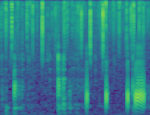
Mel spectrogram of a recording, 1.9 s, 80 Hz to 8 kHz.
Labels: {"label": "biophony, knock croak", "recorder": "SoundTrap 300"}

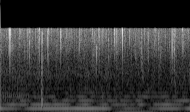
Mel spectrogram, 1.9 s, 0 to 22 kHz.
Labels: {"label": "biophony, midshipman", "recorder": "SoundTrap 500"}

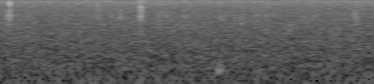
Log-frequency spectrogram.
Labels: {"label": "ambient", "recorder": "HydroMoth"}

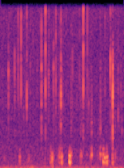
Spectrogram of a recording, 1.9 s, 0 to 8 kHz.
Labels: {"label": "biophony, knock croak", "recorder": "SoundTrap 300"}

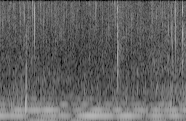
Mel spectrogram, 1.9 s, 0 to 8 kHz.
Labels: {"label": "biophony, midshipman", "recorder": "SoundTrap 500"}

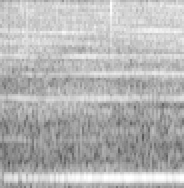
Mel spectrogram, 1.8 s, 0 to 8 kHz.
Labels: {"label": "anthrophony, boat engine", "recorder": "SoundTrap 500"}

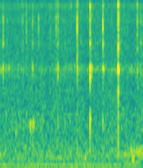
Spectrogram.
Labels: {"label": "ambient", "recorder": "HydroMoth"}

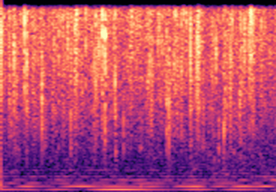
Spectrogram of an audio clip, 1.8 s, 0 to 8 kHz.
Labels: {"label": "biophony, midshipman", "recorder": "SoundTrap 500"}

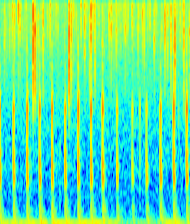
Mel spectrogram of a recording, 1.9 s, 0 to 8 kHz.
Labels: {"label": "biophony, knock", "recorder": "SoundTrap 300"}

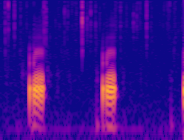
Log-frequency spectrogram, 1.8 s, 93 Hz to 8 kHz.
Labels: {"label": "biophony, knock croak", "recorder": "SoundTrap 300"}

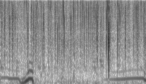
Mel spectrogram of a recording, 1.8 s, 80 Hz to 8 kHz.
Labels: {"label": "biophony, cascading saw", "recorder": "SoundTrap 600 or HydroMoth"}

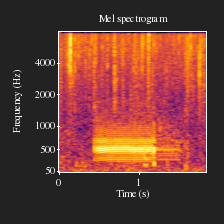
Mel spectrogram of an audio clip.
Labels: {"label": "biophony, croak", "recorder": "SoundTrap 500"}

